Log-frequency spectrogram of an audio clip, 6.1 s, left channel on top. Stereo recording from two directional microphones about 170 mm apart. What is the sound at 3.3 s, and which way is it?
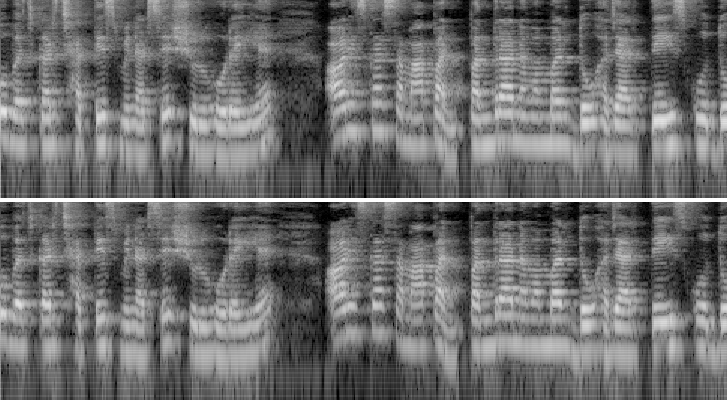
A woman's voice, 30° left (ahead or behind).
